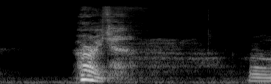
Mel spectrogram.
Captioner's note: sighing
